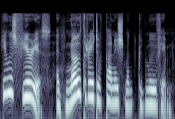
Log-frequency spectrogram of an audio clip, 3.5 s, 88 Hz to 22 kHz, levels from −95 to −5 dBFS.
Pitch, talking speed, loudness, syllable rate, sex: 205 Hz, 190 wpm, -19 LUFS, 4.2 syllables/s, female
